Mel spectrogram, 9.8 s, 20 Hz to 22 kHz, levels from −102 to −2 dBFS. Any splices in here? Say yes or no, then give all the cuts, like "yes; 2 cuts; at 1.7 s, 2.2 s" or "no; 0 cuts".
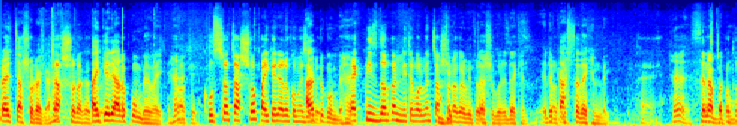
no; 0 cuts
